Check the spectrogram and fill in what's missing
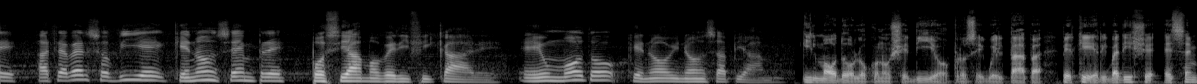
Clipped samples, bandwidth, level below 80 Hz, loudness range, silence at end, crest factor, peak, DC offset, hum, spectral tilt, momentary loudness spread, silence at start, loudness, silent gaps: under 0.1%; 14 kHz; -52 dBFS; 4 LU; 0 s; 20 dB; -6 dBFS; under 0.1%; none; -5.5 dB/octave; 8 LU; 0 s; -27 LUFS; none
